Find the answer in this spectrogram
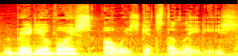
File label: radio voice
